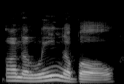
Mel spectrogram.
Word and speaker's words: unalienable: We can say unalienable, but when we say unalienable, we want to accent the word lean, and that's important.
